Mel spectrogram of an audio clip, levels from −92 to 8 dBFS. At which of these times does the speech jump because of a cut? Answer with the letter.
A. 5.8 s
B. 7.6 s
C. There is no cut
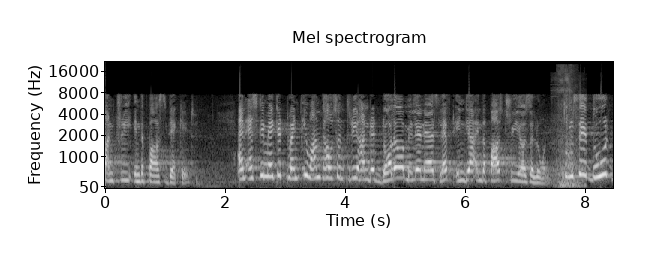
B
